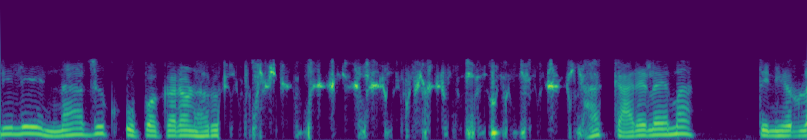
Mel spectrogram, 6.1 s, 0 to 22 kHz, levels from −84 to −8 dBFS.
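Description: From 1.64 s to 4.39 s the speech turns into garbled, warbling noise that barely tracks it. That's a codec payload misread: octet-aligned AMR frames decoded as bandwidth-efficient, so every field lands in the wrong place. Around it, the narrowband AMR sound fits roughly a 12.2 kbps mode.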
